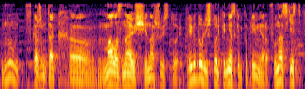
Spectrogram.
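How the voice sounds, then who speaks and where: A low-voiced man speaks like a historian guest on a talk show, lecturing in a measured way and often pausing in hesitation, yet he's very animated. The studio discussion sounds muffled and lo-fi, with faint music playing underneath.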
